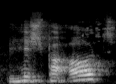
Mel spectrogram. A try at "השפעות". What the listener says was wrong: not hishpaot, hashpaot, influence.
